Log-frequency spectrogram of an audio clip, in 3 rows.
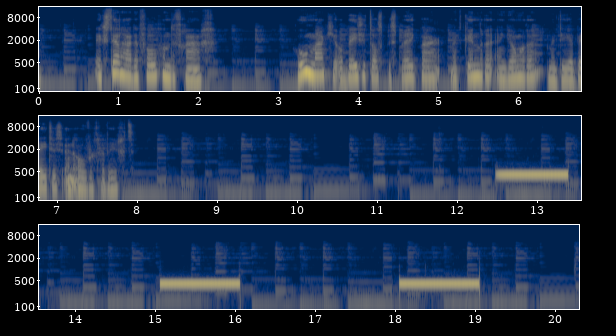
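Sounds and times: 
quiet music: 0.0 - 10.0, 11.2 - 20.3
speech: 0.7 - 2.3, 3.2 - 8.0
ringback tone on an outgoing telephone call: 12.5 - 13.4, 15.1 - 16.1, 18.1 - 19.1.

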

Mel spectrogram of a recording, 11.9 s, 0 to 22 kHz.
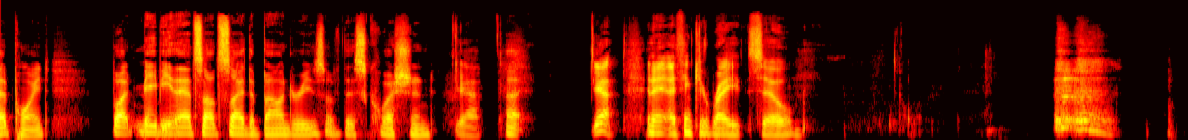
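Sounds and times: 
speech: 0.0 - 8.1, 10.6 - 11.0
harsh throat clearing: 10.6 - 11.3.

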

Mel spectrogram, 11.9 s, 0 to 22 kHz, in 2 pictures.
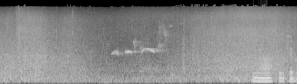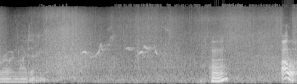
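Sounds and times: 
beach surf washing: 0.0 - 11.8
bird chirping: 2.2 - 3.5, 7.5 - 9.5
speech: 5.1 - 7.0, 11.6 - 11.8.

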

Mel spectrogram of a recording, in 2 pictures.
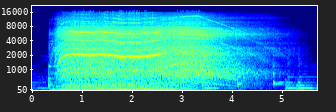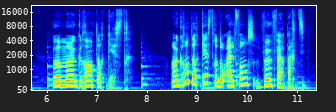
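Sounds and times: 
power drill boring into a tree in a forest: 0.4 - 5.3
speech: 6.1 - 7.7, 8.5 - 11.2.

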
